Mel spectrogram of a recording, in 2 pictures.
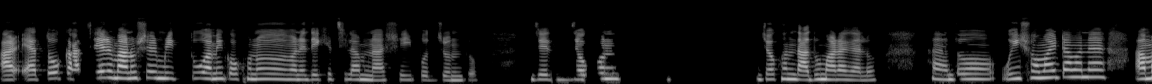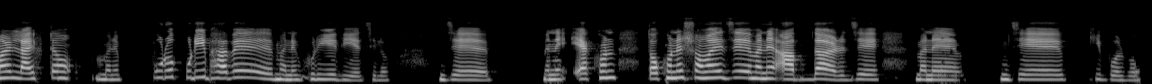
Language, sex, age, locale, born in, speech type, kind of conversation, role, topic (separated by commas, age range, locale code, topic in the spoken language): Bengali, female, 30-34, bn-IN, India, conversation, unstructured, none, আপনার জীবনে কোন অভিজ্ঞতা আপনাকে সবচেয়ে বেশি বদলে দিয়েছে?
